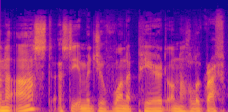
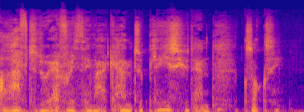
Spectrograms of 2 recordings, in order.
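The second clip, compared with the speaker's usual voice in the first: low, quiet whisper; 3 semitones higher than usual. Reading a character's flirtatious line aloud in a story: low whisper. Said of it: "In a low whisper".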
